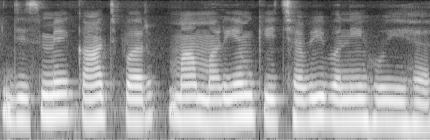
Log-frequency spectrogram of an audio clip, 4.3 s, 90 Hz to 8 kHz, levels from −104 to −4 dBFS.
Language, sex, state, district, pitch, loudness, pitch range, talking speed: Hindi, female, Uttar Pradesh, Lucknow, 175 Hz, -14 LUFS, 170-185 Hz, 140 wpm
